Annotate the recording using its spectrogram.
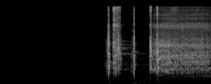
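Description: Camera shutter sound effect: a quick run of sharp clicks about a second in, then about half a second of steady mechanical whirring, like a film advance.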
